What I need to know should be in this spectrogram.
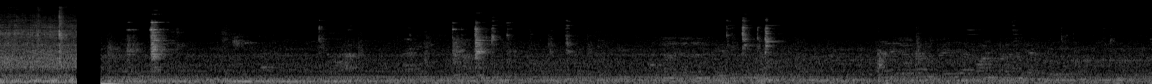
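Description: A wrench clinks against metal parts.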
